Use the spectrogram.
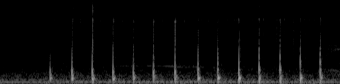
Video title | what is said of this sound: The Homestead Garden: Watermelon, its sweeter in the garden! | you hear a deep sound, a deep thump, thump, thump, thump, thump. That is a deep sound.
